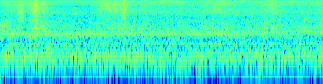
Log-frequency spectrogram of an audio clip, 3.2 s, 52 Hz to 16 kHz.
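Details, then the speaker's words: Power Mac G5 after fitting the air deflector, official Apple FX-5200 graphics card and 3GB RAM: soft even airy hiss, no whine, ticking or surging; the fans no longer run as fast and the machine is a lot quieter. "the machine is a lot quieter now the fans don't run this fast"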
